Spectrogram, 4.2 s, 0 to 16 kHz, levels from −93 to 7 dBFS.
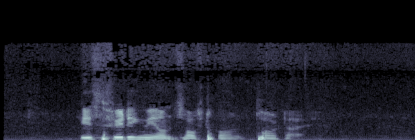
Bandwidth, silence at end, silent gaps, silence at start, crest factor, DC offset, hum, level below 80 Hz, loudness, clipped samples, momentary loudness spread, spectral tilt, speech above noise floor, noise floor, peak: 11.5 kHz; 1.15 s; none; 0.8 s; 22 dB; under 0.1%; 50 Hz at -45 dBFS; -44 dBFS; -21 LUFS; under 0.1%; 11 LU; -7 dB/octave; 39 dB; -60 dBFS; -2 dBFS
